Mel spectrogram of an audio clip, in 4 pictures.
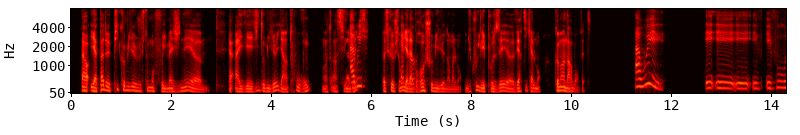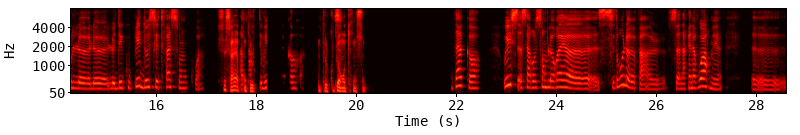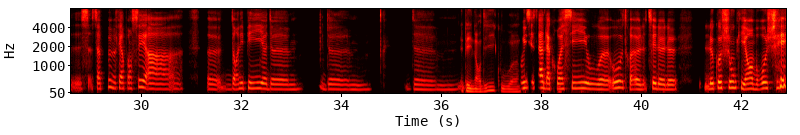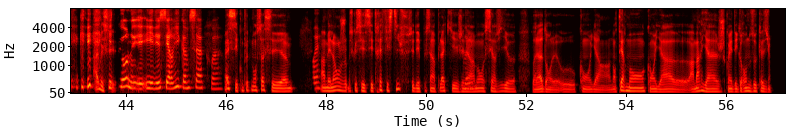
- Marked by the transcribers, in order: stressed: "oui"; unintelligible speech; other background noise; unintelligible speech; tapping; laughing while speaking: "embroché, qui"; stressed: "enterrement"
- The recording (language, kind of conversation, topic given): French, podcast, Quel plat découvert en voyage raconte une histoire selon toi ?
